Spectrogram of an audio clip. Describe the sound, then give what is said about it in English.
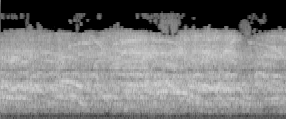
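A dense crowd murmurs and chatters steadily, many overlapping voices blending into a continuous, fairly loud babble with no single speaker standing out. “Meanwhile, the crowd gather.”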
